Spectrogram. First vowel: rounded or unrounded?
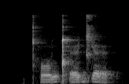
rounded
